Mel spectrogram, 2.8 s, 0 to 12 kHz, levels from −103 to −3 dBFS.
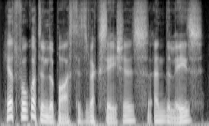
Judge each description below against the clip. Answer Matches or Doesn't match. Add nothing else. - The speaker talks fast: Doesn't match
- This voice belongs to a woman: Doesn't match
